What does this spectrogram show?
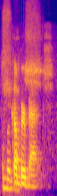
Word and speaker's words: Cumberbatch: Cumberbatch.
